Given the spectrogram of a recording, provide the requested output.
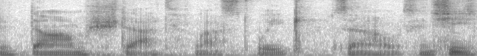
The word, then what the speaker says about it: Darmstadt: I was complimented on random kind of compliments about how I was complimented by Mia on my pronunciation of Darmstadt last week.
